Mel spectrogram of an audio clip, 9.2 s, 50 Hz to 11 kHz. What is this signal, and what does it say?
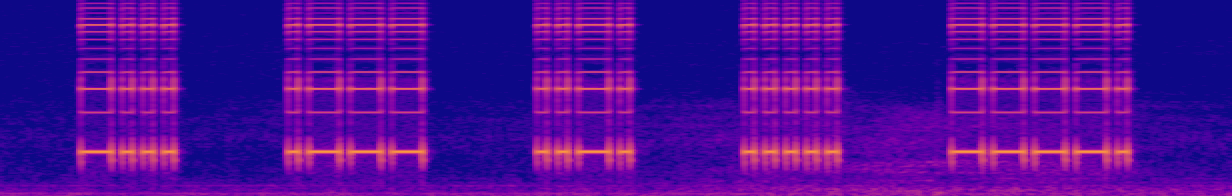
Morse code, heard as a keyed tone, about 15 wpm, spaced as for 8 wpm, 790 Hz. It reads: BJF59
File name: Code / 5min-a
